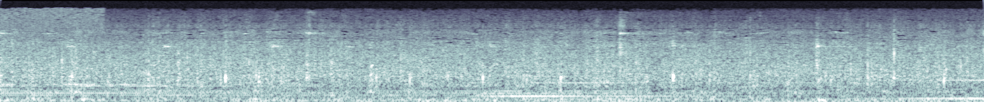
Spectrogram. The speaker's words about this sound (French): Leur démarche parfaitement orchestrée, compose une mélodie à chaque fois que leurs sabots foulent le sol. Le rythme est régulier. Il résonne autour de vous.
